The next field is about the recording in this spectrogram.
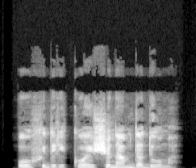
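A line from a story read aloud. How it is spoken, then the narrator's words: Heavy sigh. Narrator (Russian): тяжело вздохнула Белка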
